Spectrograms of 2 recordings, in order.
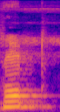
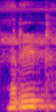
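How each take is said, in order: First: The vowel is short, like in 'red'. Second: The vowel is long, like in 'reed'. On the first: It is the past participle of the verb. "উচ্চারণটা হবে রেড" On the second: It is the present form of the verb. "রিড ভার্বের তিনটে ফর্মই একই রকম হয়, শুধু প্রোনাউন্সিয়েশনটা একটু আলাদা হয়"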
